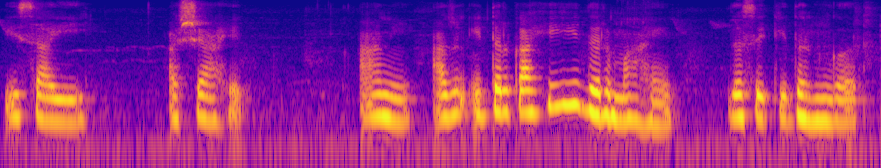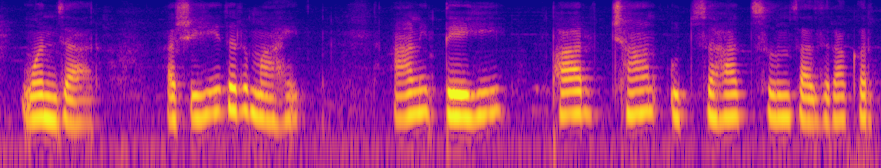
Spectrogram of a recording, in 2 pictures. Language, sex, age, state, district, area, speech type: Marathi, female, 18-30, Maharashtra, Osmanabad, rural, spontaneous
